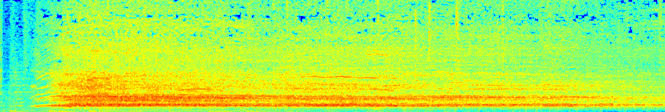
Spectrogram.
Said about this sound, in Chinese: 大家一起大声喊叫吧。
